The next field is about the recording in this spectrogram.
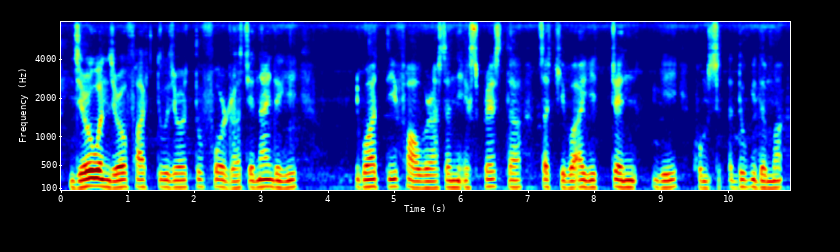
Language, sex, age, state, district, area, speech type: Manipuri, male, 18-30, Manipur, Chandel, rural, read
